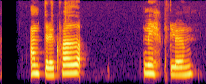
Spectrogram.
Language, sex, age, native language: Icelandic, female, 10, Icelandic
